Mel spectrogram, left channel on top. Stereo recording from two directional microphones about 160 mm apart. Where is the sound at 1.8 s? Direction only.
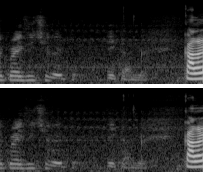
15° left (ahead or behind).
